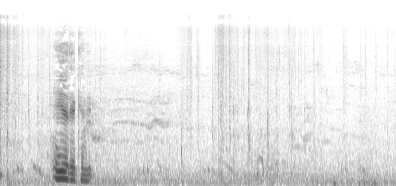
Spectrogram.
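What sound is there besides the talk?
Sialkoti pigeons cooing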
